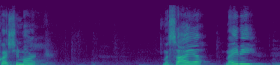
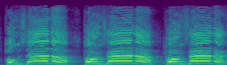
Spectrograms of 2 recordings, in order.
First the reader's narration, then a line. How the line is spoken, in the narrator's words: There are throngs of people that are screaming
